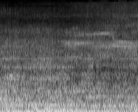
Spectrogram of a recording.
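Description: Loud soundtrack of a dark ride's projection-screen scene: a steady heavy low rumble with music. A few thin high sliding tones come in about halfway.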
